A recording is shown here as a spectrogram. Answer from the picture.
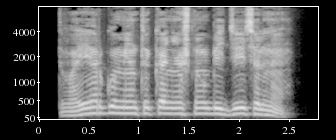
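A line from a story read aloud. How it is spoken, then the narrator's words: Tired sigh. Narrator (Russian): Беляев устало вздохнул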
